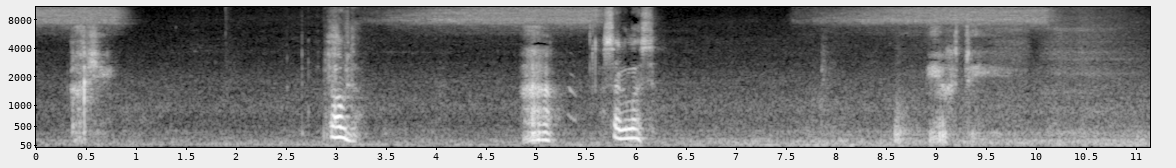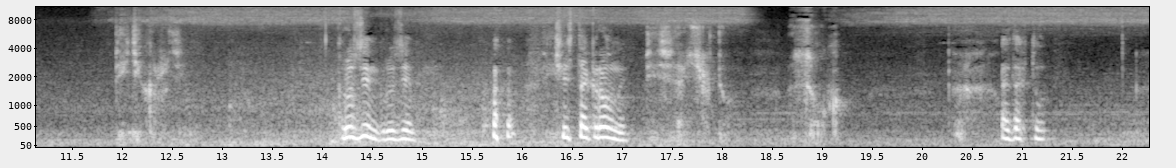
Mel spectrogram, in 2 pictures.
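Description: An elderly man speaks close by in short bursts.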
